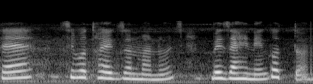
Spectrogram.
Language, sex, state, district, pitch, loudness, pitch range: Chakma, female, Tripura, Dhalai, 285 Hz, -14 LUFS, 260-310 Hz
